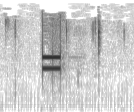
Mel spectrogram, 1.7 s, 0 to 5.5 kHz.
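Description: A single loud touch-tone dialing beep, a steady two-pitch tone lasting about a quarter second, rises above faint, crackly phone-line noise with no one talking, as a caller dials 1010-2880 to reach AT&T.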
